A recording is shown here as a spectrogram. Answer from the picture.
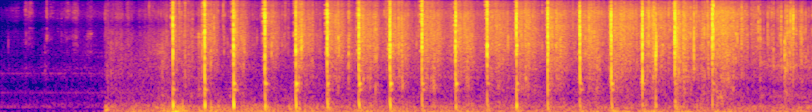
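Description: Small multitool hatchet chopping into a decayed log: a rapid run of sharp, evenly spaced strikes, about three a second, starting about a second in.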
